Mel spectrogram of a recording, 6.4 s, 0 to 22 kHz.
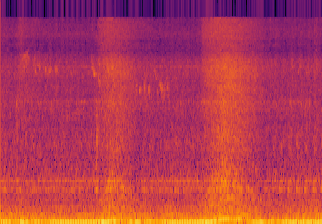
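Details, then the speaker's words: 2003 Volvo XC90 D5 diesel running on four cylinders: after a throttle blip the idle turns lumpy with irregular low thumps. A restart or a brief 3,500–4,000 rpm rev restores normal idle; misfire from a leaking injector. "But again, if I touch the throttle again now, it'll start misfiring."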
